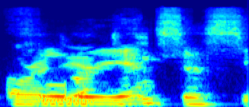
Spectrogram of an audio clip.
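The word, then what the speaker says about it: floresiensis: You know, well, that Homo florensis, I butchered it, floriensis, kind of the whole little island of tiny people.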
